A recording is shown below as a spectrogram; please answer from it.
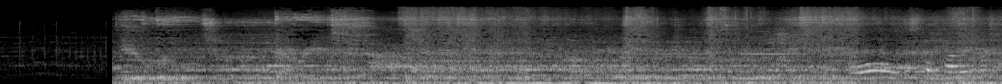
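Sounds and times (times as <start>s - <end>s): drama soundtrack music: 0.0s - 10.0s.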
